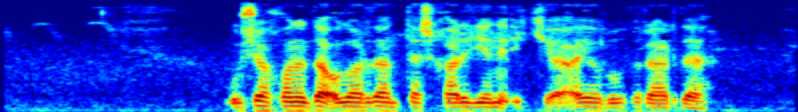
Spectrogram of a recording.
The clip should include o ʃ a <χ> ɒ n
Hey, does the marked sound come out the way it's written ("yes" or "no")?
yes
